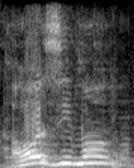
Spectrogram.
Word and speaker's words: Osimo: Eccoci qua, nuovamente in diretta dallo studio di Rimini, ma in diretta telefonica da Osimo, ho detto bene? – Hai detto bene.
